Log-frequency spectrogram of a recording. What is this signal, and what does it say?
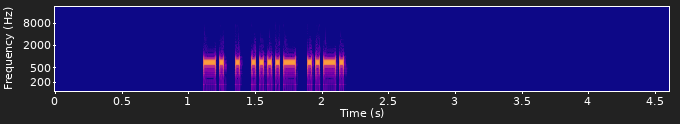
Morse code, heard as a keyed tone, about 40 wpm, 700 Hz. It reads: NE4F
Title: USA Call Signs - 4 Characters - Repeated 3x - 40wpm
